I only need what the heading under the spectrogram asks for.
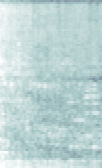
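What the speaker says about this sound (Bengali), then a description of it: "একটা বাইক আসছে।" A motorbike passes along a quiet, empty road, its engine a low rumble sustained across the moment, with a voice talking over it.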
